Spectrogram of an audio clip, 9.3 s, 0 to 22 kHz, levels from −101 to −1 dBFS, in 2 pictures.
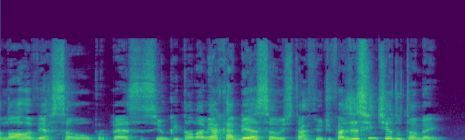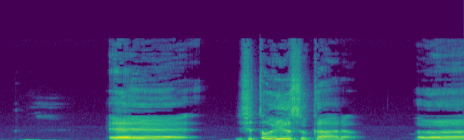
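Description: No technical faults can be heard in this recording.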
